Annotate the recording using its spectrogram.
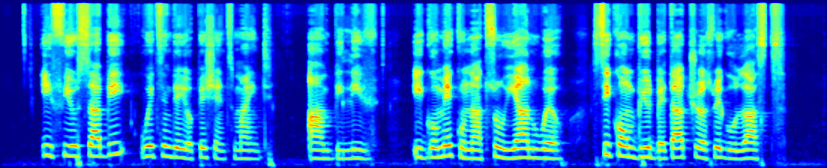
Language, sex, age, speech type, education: Nigerian Pidgin, female, 15-29, spontaneous, tertiary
